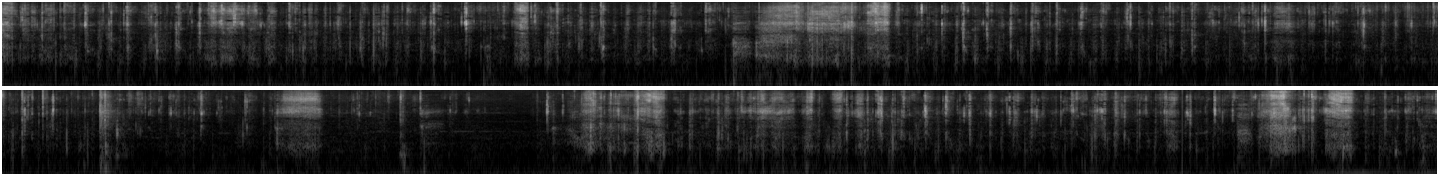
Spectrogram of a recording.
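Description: Close-miked biting and chewing of braised pork knuckle, a steady run of mouth sounds with a few louder bursts scattered through.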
